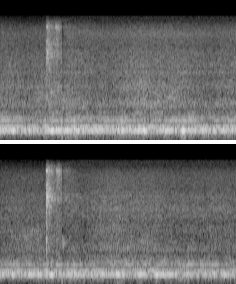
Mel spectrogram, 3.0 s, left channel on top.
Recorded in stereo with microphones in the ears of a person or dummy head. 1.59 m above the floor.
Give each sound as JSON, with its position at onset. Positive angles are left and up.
{"t": 0.6, "sound": "breaking glass", "side_deg": -5, "distance_m": 7.5}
